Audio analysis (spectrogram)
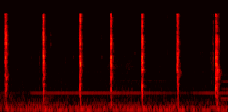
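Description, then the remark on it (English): A tongue click, the dental C click of Xhosa, is repeated about seven times at a steady pace. Each click is a sharp, crisp, bright snap with no talking around it. “Hey, there are three types of clicking. First, it's the X. X and normal when I say Nosa. And then next is C.”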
